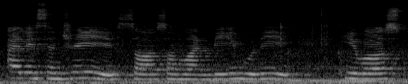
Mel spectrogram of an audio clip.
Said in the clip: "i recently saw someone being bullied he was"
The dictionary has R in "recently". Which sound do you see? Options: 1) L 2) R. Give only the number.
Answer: 1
